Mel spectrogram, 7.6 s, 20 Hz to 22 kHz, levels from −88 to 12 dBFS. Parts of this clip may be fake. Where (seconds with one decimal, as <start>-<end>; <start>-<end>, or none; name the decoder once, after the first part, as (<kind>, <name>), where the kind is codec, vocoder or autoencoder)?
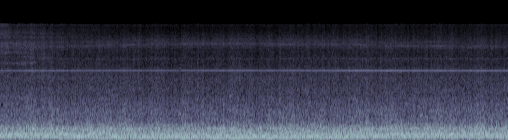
none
